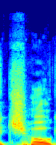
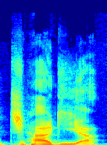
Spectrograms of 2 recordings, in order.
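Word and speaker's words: 저기요: sure to pronounce or make sure to say Chio don't say chag Chio Chio Choo means excuse me so if you're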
